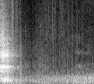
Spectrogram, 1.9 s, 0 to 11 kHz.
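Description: A Ping G425 driver strikes a golf ball outdoors: one sharp, bright impact crack at the start, then a quiet open-air wash with no talk.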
